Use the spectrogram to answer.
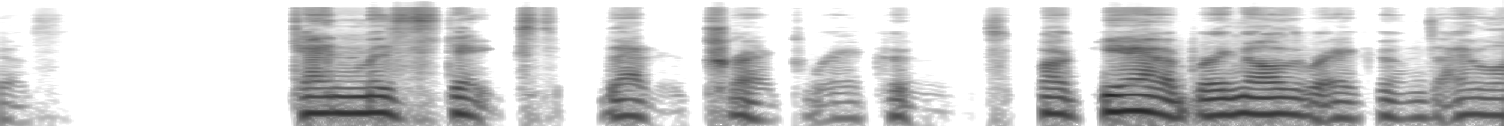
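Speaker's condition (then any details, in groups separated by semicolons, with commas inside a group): Brain injury; brain surgery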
